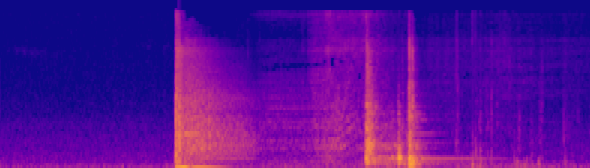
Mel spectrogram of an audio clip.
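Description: A grenade-type firecracker goes off at an old gas cooker: one loud bang a couple of seconds in, its sound trailing off over about a second. A few sharp knocks follow close together a few seconds later.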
